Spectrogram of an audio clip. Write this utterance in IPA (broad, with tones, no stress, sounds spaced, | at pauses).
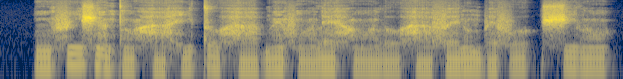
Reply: ĩ˧ f i˦ ʃ ã˦˨ t ɔ̃˨ h a˨ h i˨˦ t o˦˨ h a˨ b ɛ̃˧ f ɔ̃˨ l ɛ˧ h ɔ̃˨ l o˨ h a˨ f ɛ˧ ɾ ũ˧ b ɛ˨ f o˨˦ | ʃ i˧ l ɔ̃˧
